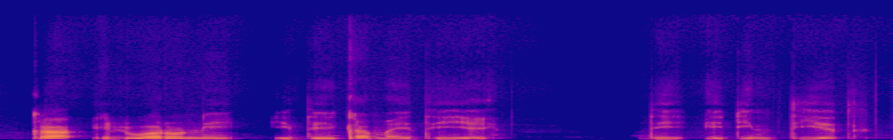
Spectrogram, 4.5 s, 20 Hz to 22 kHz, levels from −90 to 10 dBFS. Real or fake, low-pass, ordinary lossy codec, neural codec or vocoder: fake; 19.8 kHz; none; autoencoder, 48 kHz, 128 numbers a frame, DAC-VAE, trained on Japanese speech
